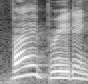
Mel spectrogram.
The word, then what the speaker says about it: vibrating: Vibrating. Please, nobody. Actually, it's vibrating in British, so it's not that bad a mistake. But since we're doing American, stress is on the first syllable.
